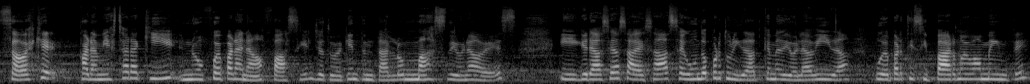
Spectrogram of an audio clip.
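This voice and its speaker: Young woman, Colombian accent, high-pitched, very quick delivery, earnest, articulate, interview answers. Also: fairly even intonation. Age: young adult. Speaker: beauty pageant contestant being interviewed.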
